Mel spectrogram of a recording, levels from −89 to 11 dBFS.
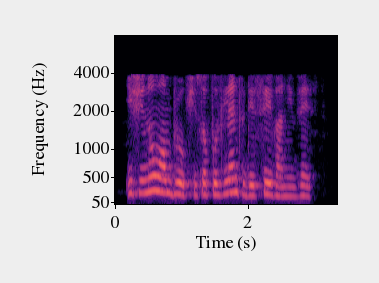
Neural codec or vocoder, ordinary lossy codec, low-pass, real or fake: none; AAC, 16 kbps; 7.2 kHz; real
